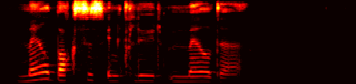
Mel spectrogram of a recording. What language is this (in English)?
English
